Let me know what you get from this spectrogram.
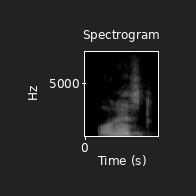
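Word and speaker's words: honest: एज का sound मत करना इस टाइम पे आवर बोलते टाइम, ऑनेस्ट बोले तभी भी ओ का साउंड करना है, यानी कि वावल।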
